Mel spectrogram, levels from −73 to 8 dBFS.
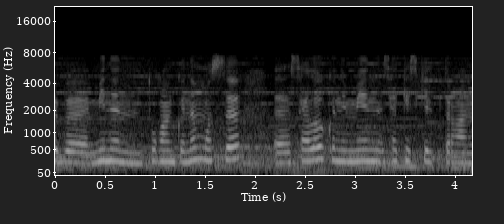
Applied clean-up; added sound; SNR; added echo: none; none; none; none.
